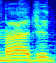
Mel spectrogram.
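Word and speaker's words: Majid: the one for um I say captain Magid because that's how you say it in Arabic cuz they renamed him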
